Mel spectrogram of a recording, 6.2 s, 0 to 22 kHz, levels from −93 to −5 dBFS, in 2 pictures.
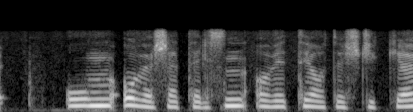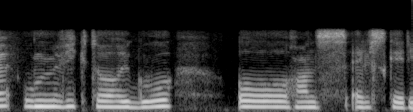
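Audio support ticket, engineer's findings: Nothing to flag on this speech clip: it comes through the AMR wideband (HD Voice) codec path at 23.85 kbit/s, and I couldn't find anything worth raising a fault for.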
